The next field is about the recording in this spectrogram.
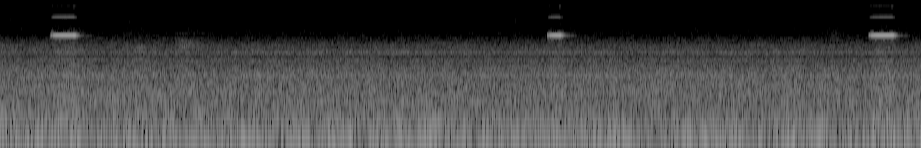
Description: Frigidaire washing machine keeps beeping.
